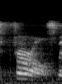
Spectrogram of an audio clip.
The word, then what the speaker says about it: furls: They get goosebumps or gooseys, or it's also known as furls, which rhymes with curls, F-U-R-L-S.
